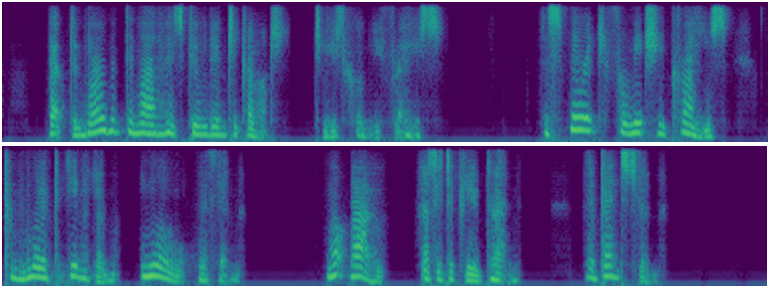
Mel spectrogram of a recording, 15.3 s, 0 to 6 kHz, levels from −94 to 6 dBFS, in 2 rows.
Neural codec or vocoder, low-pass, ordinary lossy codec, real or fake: codec, 16 kHz, 0.5 kbps, FreqCodec, smaller model; 5.4 kHz; Opus, 64 kbps; fake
